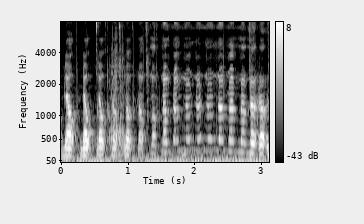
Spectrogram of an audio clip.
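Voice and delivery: rising, frantic string of nopes; panicked nopes. Real, not acted. Gamer spotting the granny, panicking nope nope.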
